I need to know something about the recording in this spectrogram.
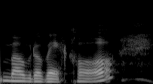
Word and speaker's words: Mogrobejo: conversation I'll be having with my friend Mogrobejo. Am I pronouncing that right?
